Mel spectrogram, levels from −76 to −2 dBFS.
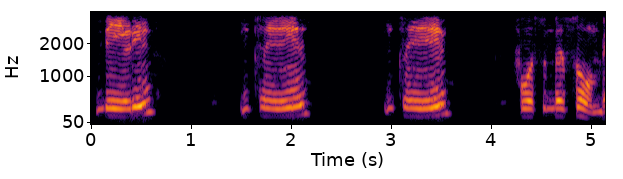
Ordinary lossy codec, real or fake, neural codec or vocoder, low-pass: none; fake; codec, 16 kHz, 16 kbps, FreqCodec, larger model; 3.6 kHz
